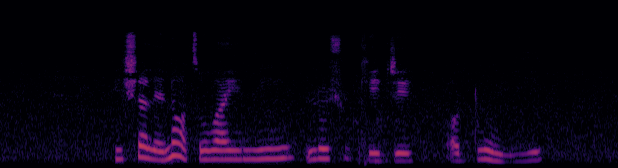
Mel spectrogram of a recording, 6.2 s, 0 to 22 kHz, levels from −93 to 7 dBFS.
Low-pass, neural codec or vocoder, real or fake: 9.9 kHz; none; real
